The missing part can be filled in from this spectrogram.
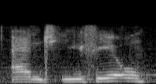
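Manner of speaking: usual speaking voice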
